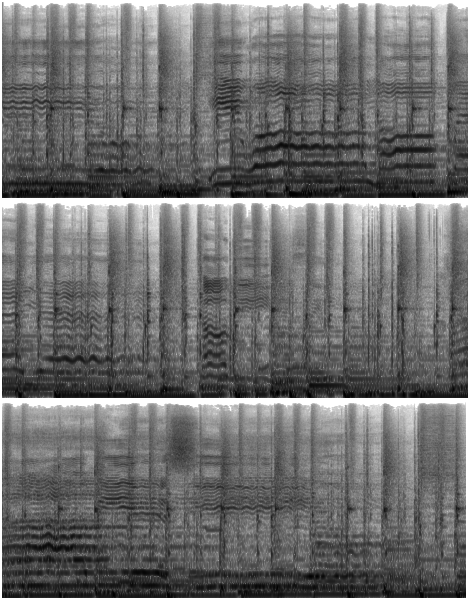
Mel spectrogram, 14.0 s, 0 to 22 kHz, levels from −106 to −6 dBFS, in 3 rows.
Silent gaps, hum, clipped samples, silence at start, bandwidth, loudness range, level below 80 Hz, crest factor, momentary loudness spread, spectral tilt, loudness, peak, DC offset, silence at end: none; none; under 0.1%; 0 s; over 20 kHz; 3 LU; -18 dBFS; 12 dB; 5 LU; -5 dB/octave; -13 LUFS; 0 dBFS; under 0.1%; 0 s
